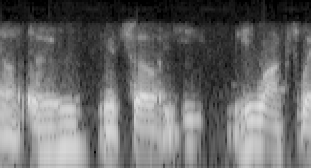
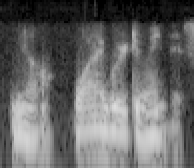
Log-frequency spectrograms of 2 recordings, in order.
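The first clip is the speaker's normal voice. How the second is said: ordinary talk, nothing marked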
